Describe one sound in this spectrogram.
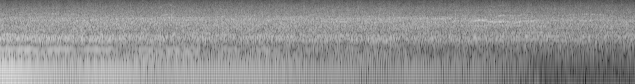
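A band's music rings out over loudspeakers and fades away.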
